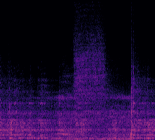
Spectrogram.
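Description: Loud, dense background music running steadily, with a sharp hit just before the end.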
